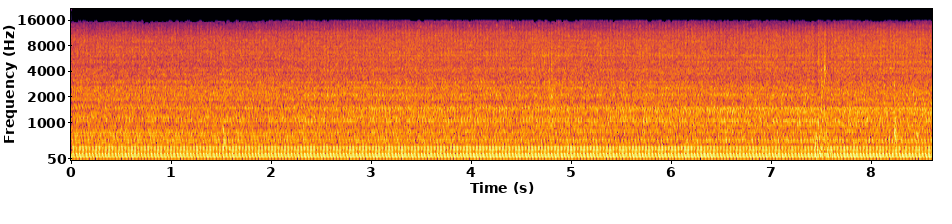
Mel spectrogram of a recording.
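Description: An engine on an electrofishing boat running steadily at one constant speed, an even drone with no change in pitch. A single light knock sounds about seven and a half seconds in.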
